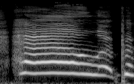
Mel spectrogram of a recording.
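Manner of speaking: long, high, loud yell; drawn-out panicked shout; cry for help. A narrator's reading. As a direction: scream for help while falling. Falling backwards, calling for help.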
